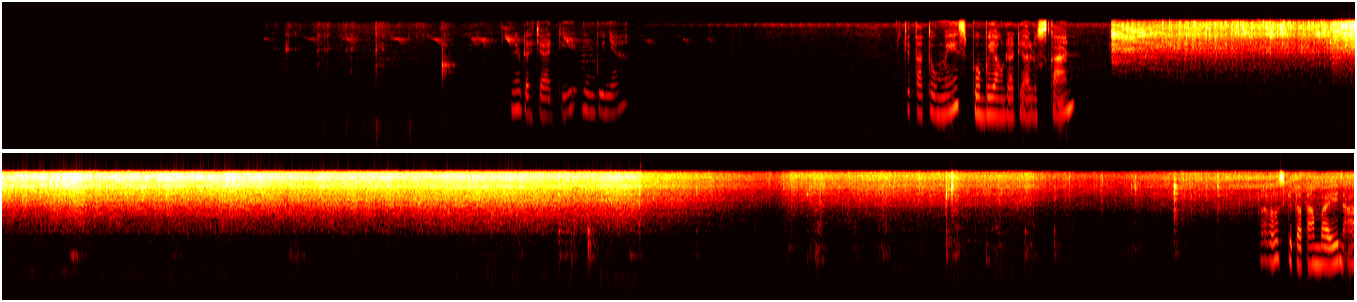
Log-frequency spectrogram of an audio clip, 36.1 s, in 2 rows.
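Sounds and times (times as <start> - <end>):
paste sizzling in hot oil: 14.8 - 36.0
spatula scraping and clinking wok: 24.0 - 34.5.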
